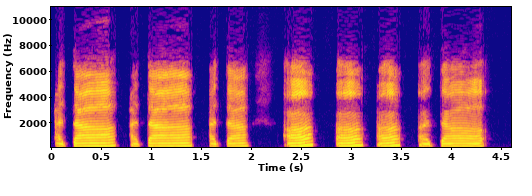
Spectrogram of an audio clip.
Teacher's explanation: अताहुम में ता खींचना है, हमजा को नहीं खींचना है, पर अक्सर लोग कैसा पढ़ते हैं, अक्सर लोग आताहुम पढ़ते हैं, आताहुम, ऐसा नहीं, आताहुम नहीं बल्कि अता, अता, अता, आ अता, इस तरीके से आपको पढ़ना है।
